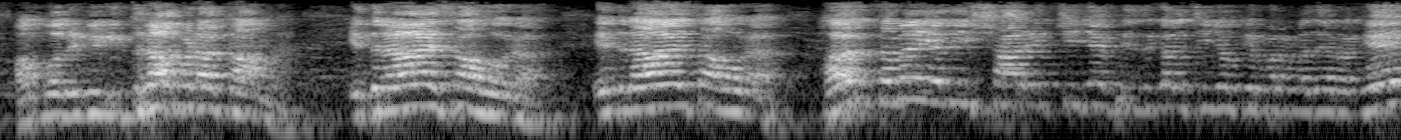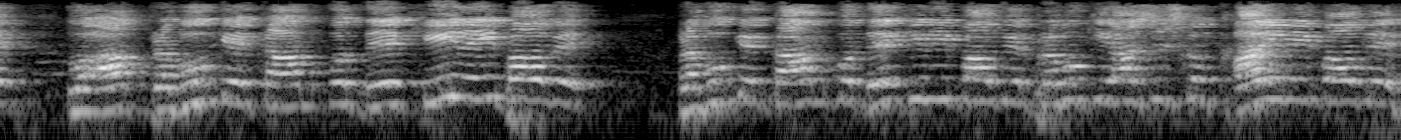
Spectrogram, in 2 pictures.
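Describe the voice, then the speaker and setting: A man's voice: very high-pitched, fairly bright tone. A male pastor preaching a fervent sermon, calling out hallelujahs and questioning his congregation. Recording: echoey, distant mic, dull sound.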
